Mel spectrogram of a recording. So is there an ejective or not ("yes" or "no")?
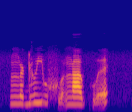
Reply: no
